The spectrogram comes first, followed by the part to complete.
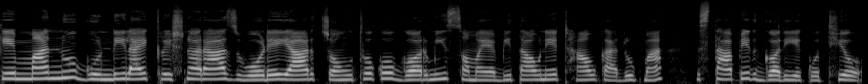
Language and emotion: Nepali, neutral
